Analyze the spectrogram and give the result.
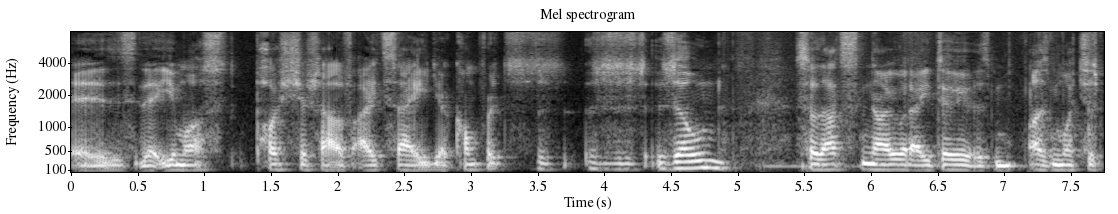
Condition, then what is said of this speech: Stuttering. So hopefully my stuttery delivery here and there has not been too bad.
